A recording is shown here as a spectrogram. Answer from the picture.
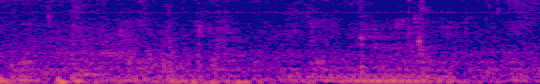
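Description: Faint sounds of a pen of weaned piglets shuffling and rooting in the dirt, with a light tap about a quarter second in.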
